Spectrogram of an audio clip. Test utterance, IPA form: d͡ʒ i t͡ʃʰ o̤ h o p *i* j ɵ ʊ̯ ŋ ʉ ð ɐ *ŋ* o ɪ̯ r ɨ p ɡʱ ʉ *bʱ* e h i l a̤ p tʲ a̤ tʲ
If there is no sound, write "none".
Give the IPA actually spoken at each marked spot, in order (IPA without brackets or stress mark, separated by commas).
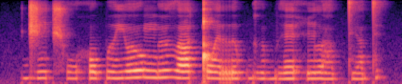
ɨ, ǃ, bʱ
